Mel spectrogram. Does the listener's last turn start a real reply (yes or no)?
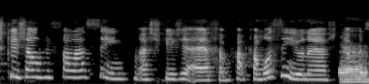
yes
